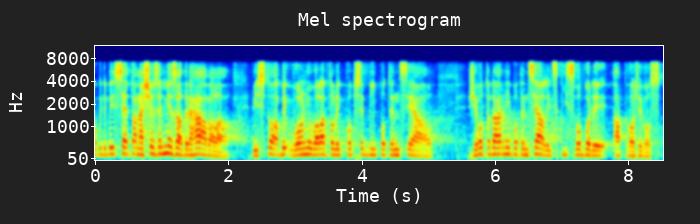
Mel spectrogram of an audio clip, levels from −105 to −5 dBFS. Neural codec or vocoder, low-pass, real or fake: codec, 16 kHz, 0.8 kbps, ZipCodec; 7.2 kHz; fake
